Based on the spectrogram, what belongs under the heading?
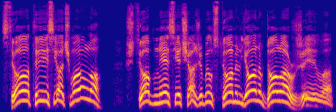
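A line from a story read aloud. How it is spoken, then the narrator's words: Heated shout. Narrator (Russian): запальчиво крикнул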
